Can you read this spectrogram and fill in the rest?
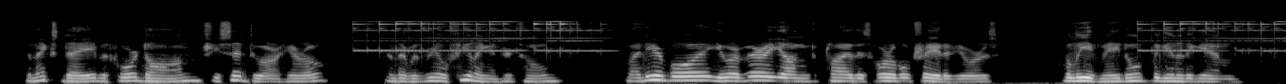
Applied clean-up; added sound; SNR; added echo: classical method Wiener filter.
